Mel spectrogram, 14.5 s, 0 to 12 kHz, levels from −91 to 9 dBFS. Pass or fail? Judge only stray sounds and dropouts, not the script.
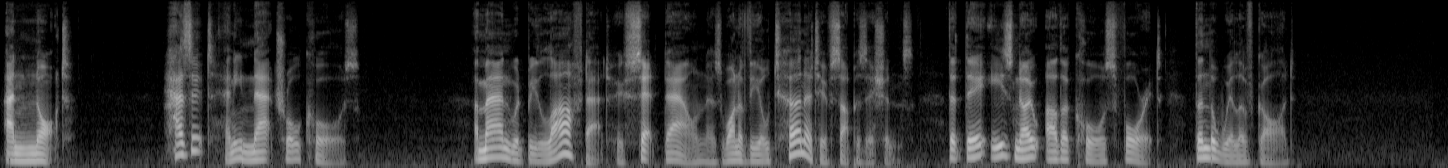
pass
